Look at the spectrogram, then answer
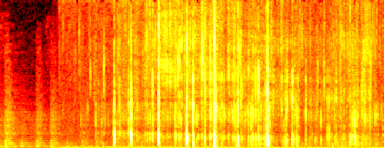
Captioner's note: crunching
